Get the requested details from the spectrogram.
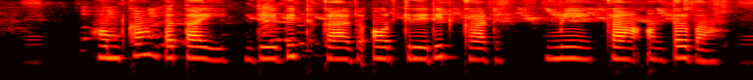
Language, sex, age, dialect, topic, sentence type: Bhojpuri, female, <18, Southern / Standard, banking, question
